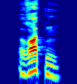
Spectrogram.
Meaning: 1. To rot, to decay 2. alternative form of roden (“to clear woods, to make arable”) 3. To form into a gang, to rout, squad
- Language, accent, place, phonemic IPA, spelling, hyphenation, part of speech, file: German, Germany, Berlin, /ˈrɔtən/, rotten, rot‧ten, verb, De-rotten.ogg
